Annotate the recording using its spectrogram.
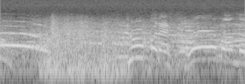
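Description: A wrestler's body slammed onto the ring mat, giving one sudden heavy impact about half a second in, with a man's commentary over the crowd.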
